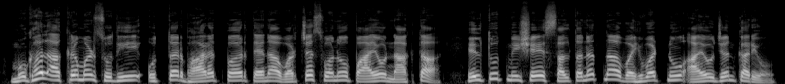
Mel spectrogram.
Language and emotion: Gujarati, neutral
